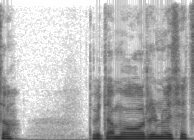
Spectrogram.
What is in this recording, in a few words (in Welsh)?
"moor", Welsh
